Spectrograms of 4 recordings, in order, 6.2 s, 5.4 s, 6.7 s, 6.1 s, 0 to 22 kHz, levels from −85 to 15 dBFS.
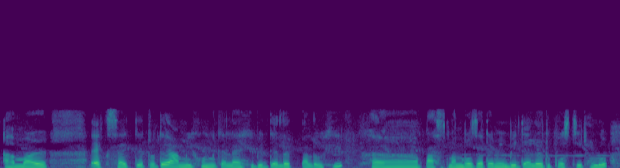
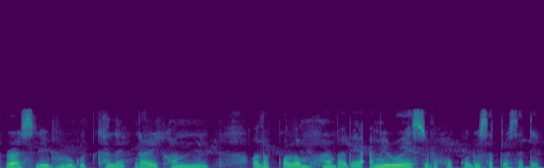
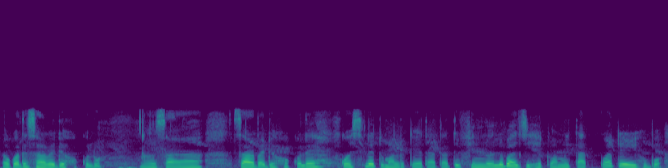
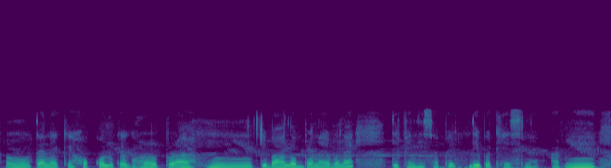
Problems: background sounds at intervals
